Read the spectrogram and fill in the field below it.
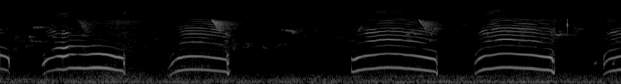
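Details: Kitten giving five insistent, evenly arched meows in quick succession, each about half a second long, with short quiet gaps between them.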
